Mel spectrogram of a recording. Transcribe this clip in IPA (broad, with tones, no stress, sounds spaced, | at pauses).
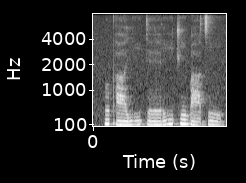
ʊ˦ pʰ aː˨ j i˨˦ k eː˨ ɾ iː˦ t͡ʃ ĩ˦ ɓ aː˨ t͡s ĩ˦˨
